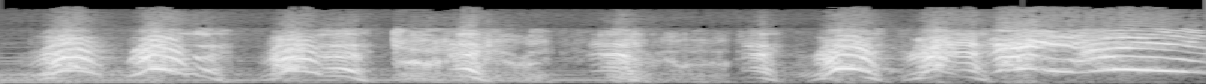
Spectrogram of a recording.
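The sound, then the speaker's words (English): A dog, Crab, led on stage by Launce in a Shakespeare scene, barks in a quick, steady series of about eight sharp yaps, loud, with the last bark stretching into a longer whining cry. “The stage direction, enter Launce, leading a dog.”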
